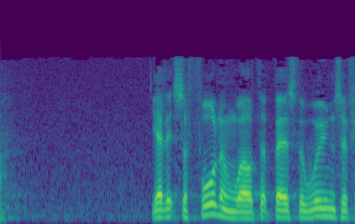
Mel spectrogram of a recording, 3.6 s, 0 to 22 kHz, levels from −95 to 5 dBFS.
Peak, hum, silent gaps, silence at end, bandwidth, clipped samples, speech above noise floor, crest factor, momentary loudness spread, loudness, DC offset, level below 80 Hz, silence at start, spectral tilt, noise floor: -2 dBFS; none; none; 0 s; 8 kHz; under 0.1%; 38 dB; 18 dB; 4 LU; -19 LUFS; under 0.1%; -62 dBFS; 0 s; -7 dB/octave; -56 dBFS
